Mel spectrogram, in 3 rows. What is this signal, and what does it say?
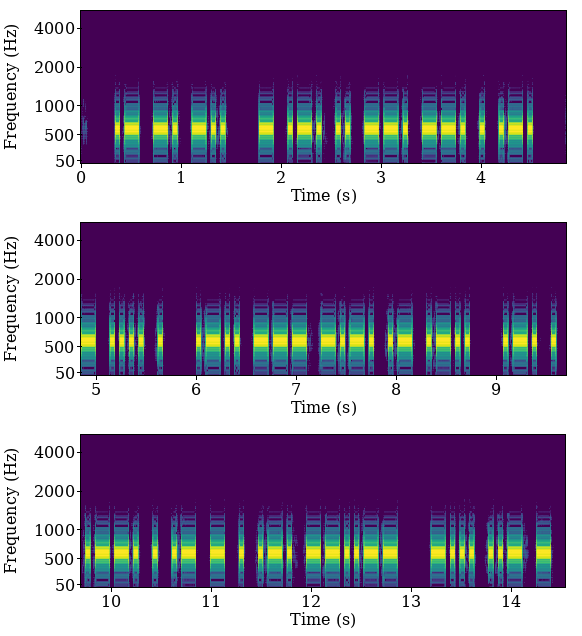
Morse code, heard as a keyed tone, about 25 wpm, 600 Hz. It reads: AND TRIGGER THE LOCAL REPEATER, BUT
